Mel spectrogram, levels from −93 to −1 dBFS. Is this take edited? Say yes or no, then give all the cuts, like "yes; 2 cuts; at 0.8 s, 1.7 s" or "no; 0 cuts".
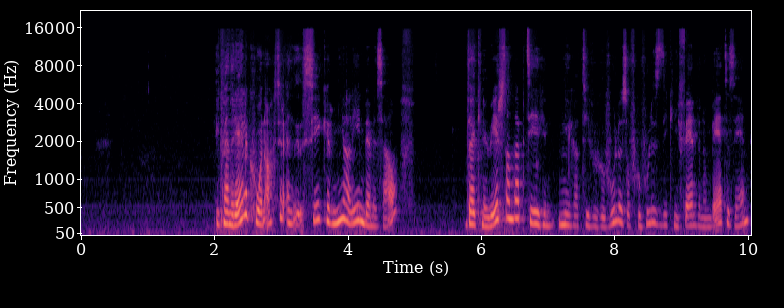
no; 0 cuts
